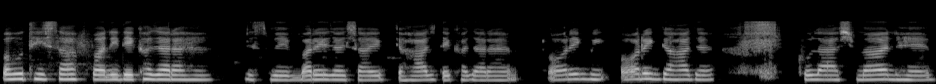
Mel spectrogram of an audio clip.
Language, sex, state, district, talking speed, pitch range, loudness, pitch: Hindi, female, Jharkhand, Sahebganj, 175 wpm, 210-230 Hz, -23 LUFS, 220 Hz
